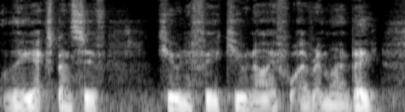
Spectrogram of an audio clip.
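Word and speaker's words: Cunife: The original version was bigger than the normal humbucker, and they had these pole pieces, which I always get this name wrong. I always call it Q-knife, but it's Q-niffy.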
